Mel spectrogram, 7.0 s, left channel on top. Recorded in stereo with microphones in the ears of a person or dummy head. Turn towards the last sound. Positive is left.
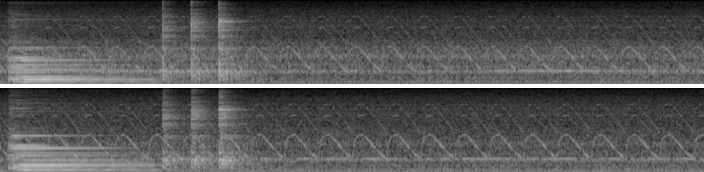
turn(degrees=50)  # may be behind; listen again after turning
